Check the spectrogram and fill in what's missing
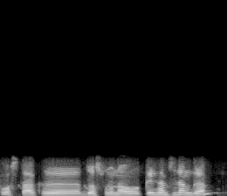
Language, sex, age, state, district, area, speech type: Bodo, male, 18-30, Assam, Udalguri, rural, conversation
